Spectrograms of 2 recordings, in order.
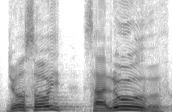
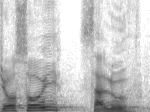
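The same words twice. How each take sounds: First: It is said loudly and exuberantly, like a toast. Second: It is said in a plain, calm voice.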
